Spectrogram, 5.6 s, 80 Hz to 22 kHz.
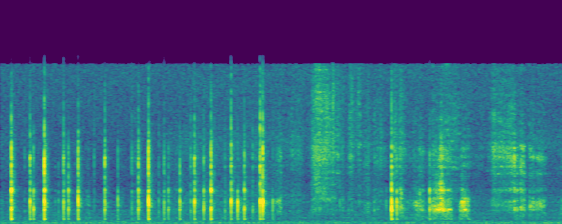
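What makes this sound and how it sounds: Long nails tap and scratch a small, hollow, rectangular blue and orange cardboard box for Coola SPF 30 held in the hands. A quick run of sharp, dry clicks fills the first half, then gives way to softer, broad scratching with a few more taps. Each tap is crisp and dies almost at once over a faint low background hum.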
